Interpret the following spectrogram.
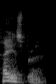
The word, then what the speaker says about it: Happisburgh: roads off Yarmouth and Haysborough Gat, spelt Happisburgh but pronounced Haysborough.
